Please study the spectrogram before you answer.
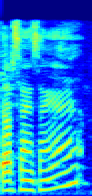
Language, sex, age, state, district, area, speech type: Odia, male, 18-30, Odisha, Balangir, urban, spontaneous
